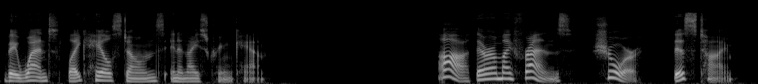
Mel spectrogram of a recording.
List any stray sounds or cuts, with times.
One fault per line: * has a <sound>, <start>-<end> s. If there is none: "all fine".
all fine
